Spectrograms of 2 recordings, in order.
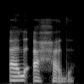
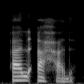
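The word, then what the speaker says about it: الأحد: Je vais prononcer chaque jour et l'idéal, c'est de répéter après moi. On commence avec le dimanche, Al-Ahad. Une deuxième fois, Al-Ahad.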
